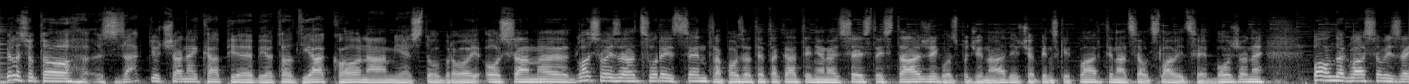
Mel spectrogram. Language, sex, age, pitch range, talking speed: Croatian, male, 50-69, 95-115 Hz, 145 wpm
